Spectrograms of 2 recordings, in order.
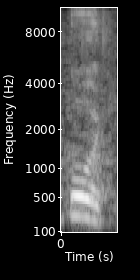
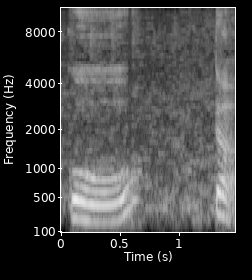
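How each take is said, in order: First: Loud crisp repeat. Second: Drawn-out reading. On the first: Teacher giving children the word coat, loudly. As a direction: say coat short and much louder. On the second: Teacher modelling coat for children, very slowly. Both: Shown as a demonstration.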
